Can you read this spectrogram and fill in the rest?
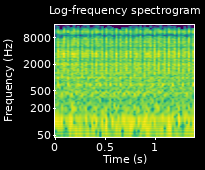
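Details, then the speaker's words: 2012 Nissan Maxima 3.5 L engine running: fast, even metallic buzz of roughly twenty taps a second; owner assumes the intake bracket. "it seem like something like I'm assuming like intake inake uh Sprat making a noise come from"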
